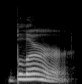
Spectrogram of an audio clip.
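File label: "blur", English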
